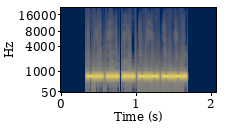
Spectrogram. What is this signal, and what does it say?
Morse code, heard as a keyed tone, about 44 wpm, 700 Hz. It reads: DSSKC
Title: Code Groups - 5 Letters - 45wpm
